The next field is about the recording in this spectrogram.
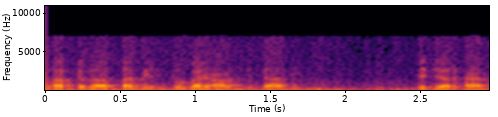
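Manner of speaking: plain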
